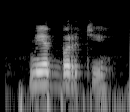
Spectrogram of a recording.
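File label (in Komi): "медбӧрти", Komi, female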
